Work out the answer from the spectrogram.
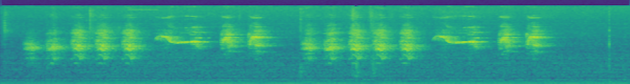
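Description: Pet bird squawking: runs of short, harsh calls a few a second, broken twice by a whistle that drops in pitch and then holds.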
